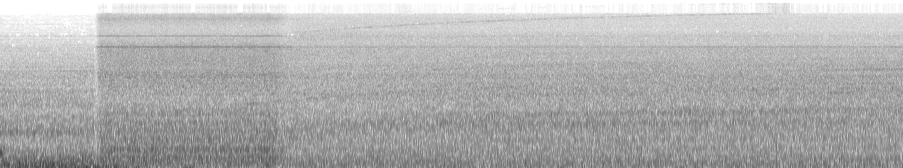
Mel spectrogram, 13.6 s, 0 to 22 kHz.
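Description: Airbus A32NX airliner engine number 2 spooling up in a flight simulator, a steady broadband roar with a thin rising whine, louder for the first few seconds and then settling into a constant hum.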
